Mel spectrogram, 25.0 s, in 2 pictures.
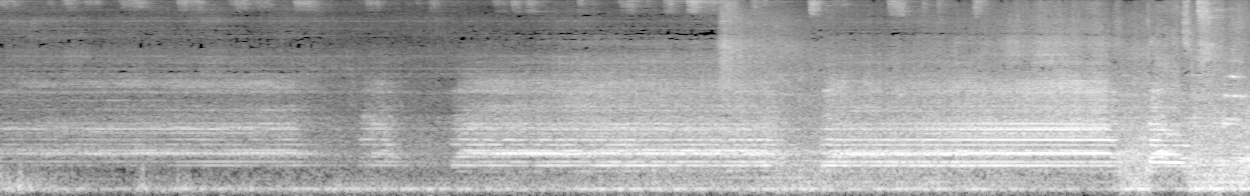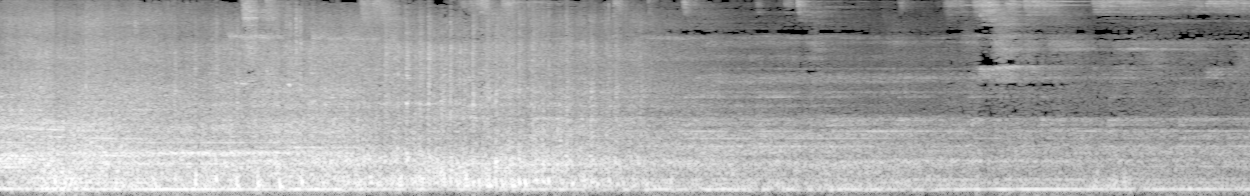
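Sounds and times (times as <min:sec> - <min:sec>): train rumble and wheel clatter: 0:00.0 - 0:25.0
locomotive horn chord: 0:00.2 - 0:15.1.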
